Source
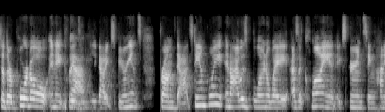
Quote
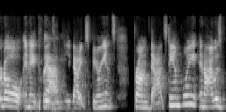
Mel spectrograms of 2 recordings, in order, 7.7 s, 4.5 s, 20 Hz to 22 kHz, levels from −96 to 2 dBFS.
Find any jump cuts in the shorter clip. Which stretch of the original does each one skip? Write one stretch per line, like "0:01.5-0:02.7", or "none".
none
